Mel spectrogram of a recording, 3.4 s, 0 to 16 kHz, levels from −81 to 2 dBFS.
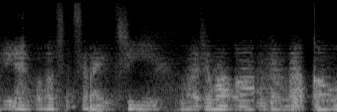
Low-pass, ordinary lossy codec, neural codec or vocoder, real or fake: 14.4 kHz; MP3, 96 kbps; codec, 44.1 kHz, 0.9 kbps, DAC; fake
